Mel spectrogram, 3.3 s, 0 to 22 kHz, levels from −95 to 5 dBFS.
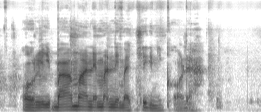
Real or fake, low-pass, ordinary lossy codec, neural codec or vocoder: fake; none; none; vocoder, 44.1 kHz, 128 mel bands, Pupu-Vocoder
